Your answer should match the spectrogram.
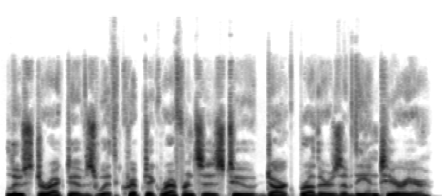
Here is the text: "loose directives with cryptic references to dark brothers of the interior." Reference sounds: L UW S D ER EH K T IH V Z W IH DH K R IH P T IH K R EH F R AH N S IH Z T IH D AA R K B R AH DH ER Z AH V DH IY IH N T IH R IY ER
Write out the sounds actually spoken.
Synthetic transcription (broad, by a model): L UW S D ER EH K T IH V Z W IH DH K R IH P T IH K R EH F R AH N S IH Z T IH D AA R K B R AH DH ER Z AH V DH IY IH N T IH R IY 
